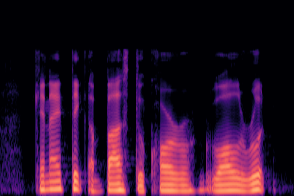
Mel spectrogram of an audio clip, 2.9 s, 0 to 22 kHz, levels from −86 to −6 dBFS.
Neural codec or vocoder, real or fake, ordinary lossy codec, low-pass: none; real; none; none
